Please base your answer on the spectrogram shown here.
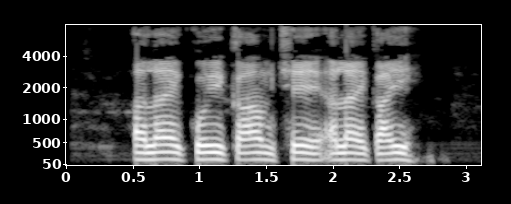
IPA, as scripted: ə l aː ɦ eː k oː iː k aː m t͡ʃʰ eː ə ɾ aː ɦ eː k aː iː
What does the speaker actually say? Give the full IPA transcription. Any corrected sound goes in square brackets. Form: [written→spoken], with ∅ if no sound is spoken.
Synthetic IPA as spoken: ə l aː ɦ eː k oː iː k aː m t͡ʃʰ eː ə [ɾ→l] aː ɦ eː k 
